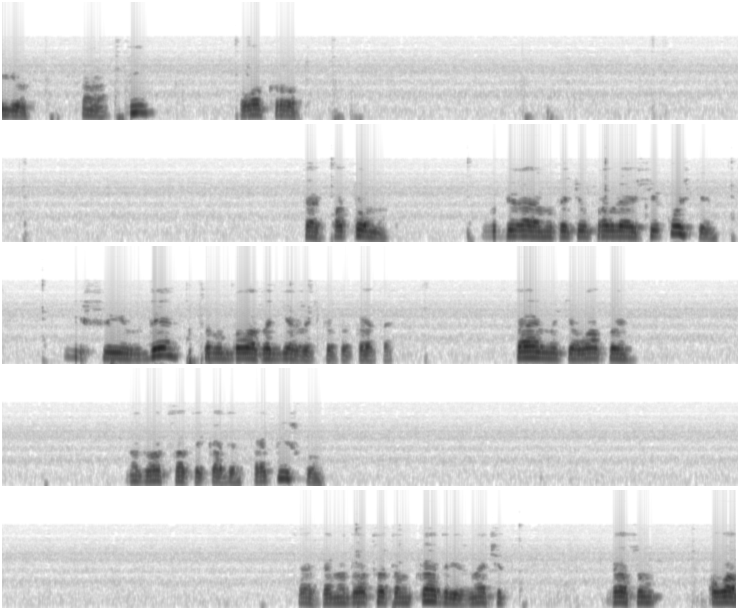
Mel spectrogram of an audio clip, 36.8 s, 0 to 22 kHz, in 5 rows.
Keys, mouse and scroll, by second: 0.3 a, 0.9 i, 3.3 space, 6.5 click, 6.5 space, 7.5-10.7 drag, 12.0-13.3 drag, 14.6 click, 16.6 shift+d, 19.0-33.0 drag, 33.5-34.6 middle drag, 36.2 KP_7.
